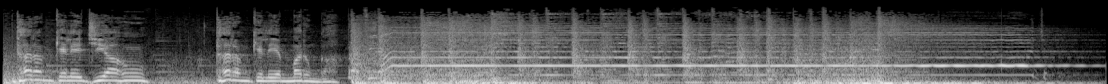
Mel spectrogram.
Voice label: Dialogue Ringtone; Prithviraj Teaser; Akshay Kumar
